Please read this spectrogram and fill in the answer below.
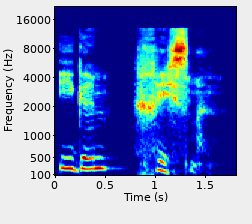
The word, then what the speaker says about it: Egan Gysmans: And today I have my guest, Egan Gysmans.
